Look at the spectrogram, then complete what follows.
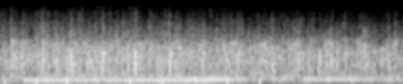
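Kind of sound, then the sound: crowd, audience applauding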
